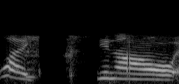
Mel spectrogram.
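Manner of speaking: normal talking voice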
